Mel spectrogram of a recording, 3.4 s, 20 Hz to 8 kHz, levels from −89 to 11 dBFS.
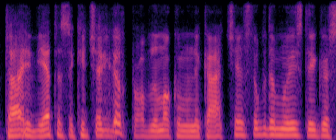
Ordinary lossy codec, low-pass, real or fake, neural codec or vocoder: Opus, 16 kbps; 7.2 kHz; fake; codec, 16 kHz in and 24 kHz out, 0.4 kbps, LongCat-Audio-Codec, two codebook decoder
